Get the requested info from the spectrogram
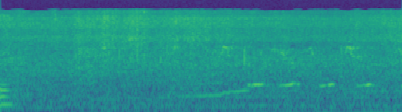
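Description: A bird calling: one rising note, then four quick short notes.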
